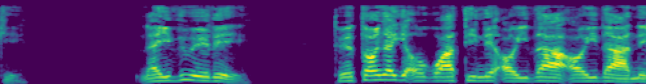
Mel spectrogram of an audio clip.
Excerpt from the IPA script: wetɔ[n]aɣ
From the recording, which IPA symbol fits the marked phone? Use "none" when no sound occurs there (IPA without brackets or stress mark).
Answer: ɲ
